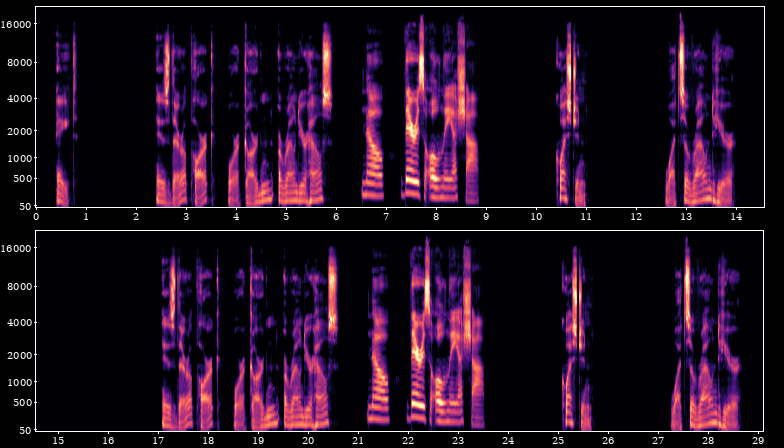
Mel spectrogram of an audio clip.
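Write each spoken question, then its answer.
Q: What's around here?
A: Only a shop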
